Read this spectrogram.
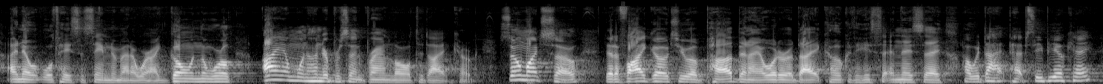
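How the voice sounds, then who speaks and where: A man giving a conference keynote talk, telling jokey stories with big swings in his voice. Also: big-room sound. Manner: animated, jokey storytelling with big pitch swings. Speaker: keynote speaker. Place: large conference hall.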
